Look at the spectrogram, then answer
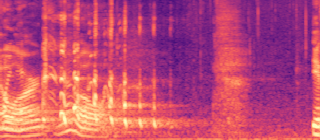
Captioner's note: laughing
